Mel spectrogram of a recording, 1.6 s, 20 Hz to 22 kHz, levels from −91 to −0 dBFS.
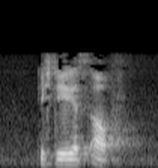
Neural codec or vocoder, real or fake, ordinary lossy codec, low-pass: none; real; MP3, 24 kbps; 7.2 kHz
